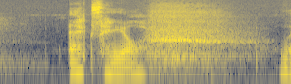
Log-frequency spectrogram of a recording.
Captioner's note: inhales; exhales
